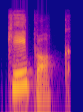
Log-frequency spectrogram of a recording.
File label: "kapok", Indian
